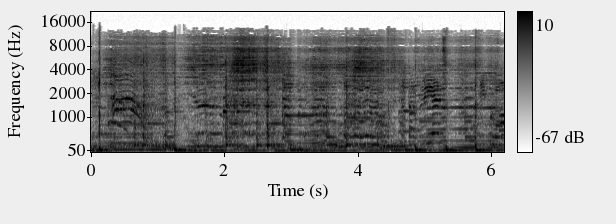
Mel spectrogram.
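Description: A live band playing, with drum kit and bass steady underneath and a pitched lead line from voice or electric guitar over it.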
